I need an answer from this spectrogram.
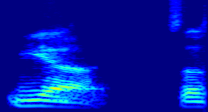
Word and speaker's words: years: Okay, don't start with E. I know all your life you have pronounced it with E sound. You think ear. Actually, when you write it in Hindi, you write with E. That's the problem. But there is a Y there.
